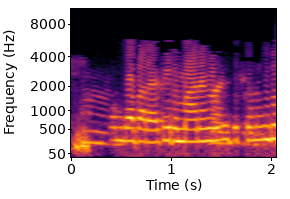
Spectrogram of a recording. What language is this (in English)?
Malayalam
